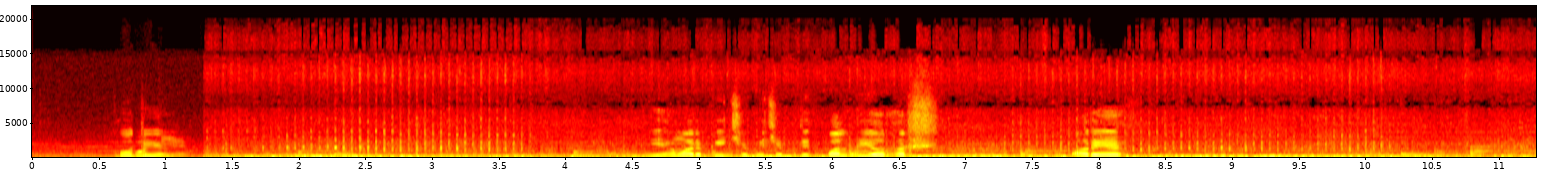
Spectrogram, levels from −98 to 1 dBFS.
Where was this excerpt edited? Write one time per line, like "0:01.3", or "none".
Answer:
0:01.3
